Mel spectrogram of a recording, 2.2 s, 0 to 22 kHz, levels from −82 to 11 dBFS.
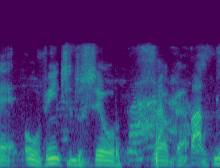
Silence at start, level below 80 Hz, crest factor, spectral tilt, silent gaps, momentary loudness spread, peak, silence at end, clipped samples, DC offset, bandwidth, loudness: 0 s; -42 dBFS; 18 dB; -6 dB/octave; none; 3 LU; -4 dBFS; 0 s; under 0.1%; under 0.1%; 7.8 kHz; -22 LUFS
